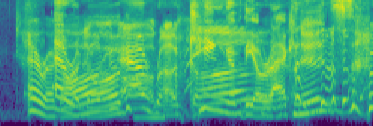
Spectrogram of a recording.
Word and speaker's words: Aragog: Aragog.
